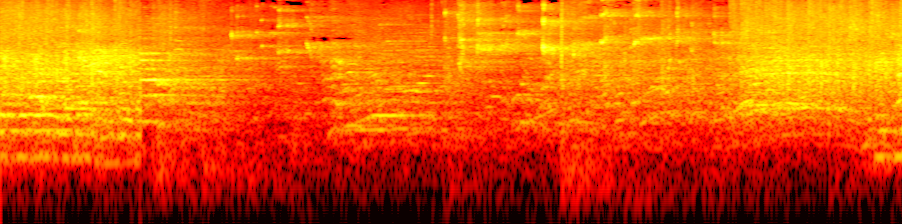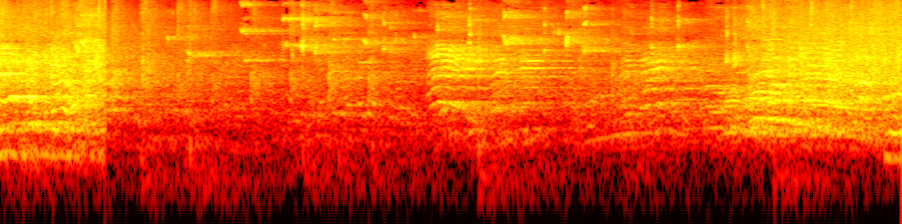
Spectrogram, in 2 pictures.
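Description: A basketball bouncing repeatedly on a gym's hardwood floor during play, with voices calling out at times.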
